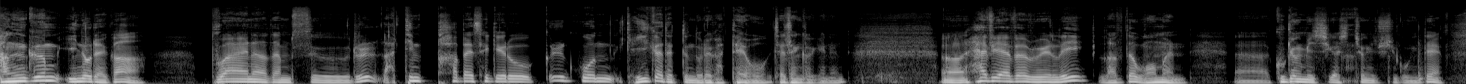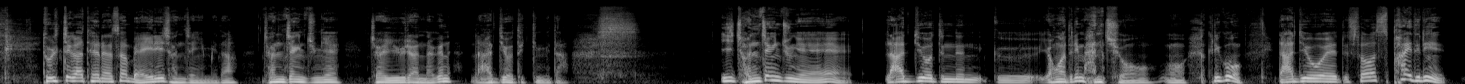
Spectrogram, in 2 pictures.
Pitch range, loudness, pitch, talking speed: 90-135 Hz, -22 LUFS, 110 Hz, 300 characters per minute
